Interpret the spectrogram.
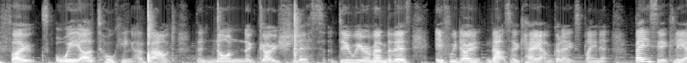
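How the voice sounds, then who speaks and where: A woman hosting a chatty book vlog, speaking playfully and effusively with dramatic asides. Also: on the low side. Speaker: book review vlogger and host. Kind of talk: chatty solo vlog to camera.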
